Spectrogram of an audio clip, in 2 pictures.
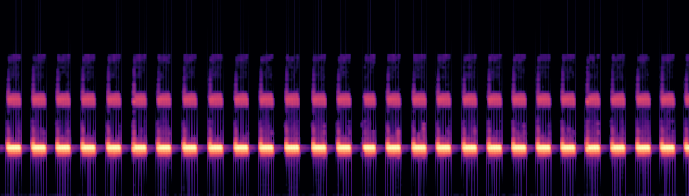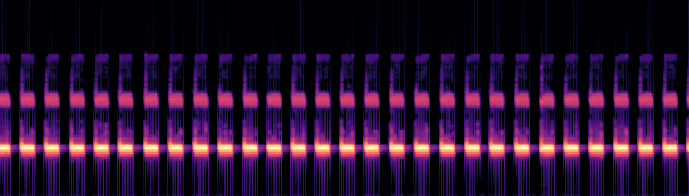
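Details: Steady run of high, piercing chirps from a male cricket at about four per second, unbroken for the whole stretch and very regular. A faint higher overtone sits above each chirp, with no other animals or noise.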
